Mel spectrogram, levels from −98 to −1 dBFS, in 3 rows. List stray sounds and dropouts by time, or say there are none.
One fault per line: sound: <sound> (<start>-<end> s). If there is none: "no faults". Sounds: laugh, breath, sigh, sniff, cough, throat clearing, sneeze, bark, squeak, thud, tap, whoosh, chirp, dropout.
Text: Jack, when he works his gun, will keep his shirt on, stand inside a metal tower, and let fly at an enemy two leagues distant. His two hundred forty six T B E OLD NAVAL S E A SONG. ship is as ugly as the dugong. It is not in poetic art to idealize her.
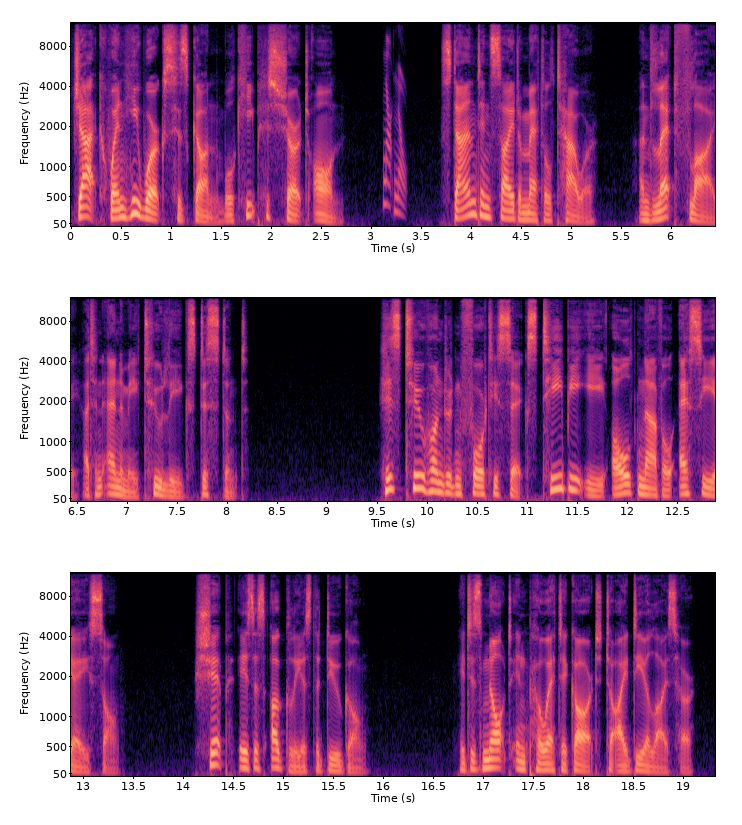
sound: chirp (3.1-3.4 s)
